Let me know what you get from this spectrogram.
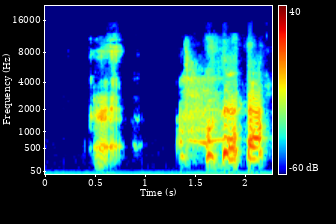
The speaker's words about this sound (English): I'm about to burp, but you gotta cut it out.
